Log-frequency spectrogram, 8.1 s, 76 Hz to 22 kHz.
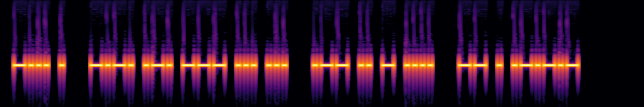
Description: Morse code, heard as a keyed tone, about 25 wpm, 700 Hz. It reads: BE CROSS WITH ME.
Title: Sentences from Top 1000 Words - Review Part 1 - 25wpm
